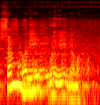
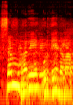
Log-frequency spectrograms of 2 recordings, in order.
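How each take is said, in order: First: The middle word is said with a V sound. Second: The middle word is said with a D sound. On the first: The speaker calls it right. "वास्तविकता यह है" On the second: The speaker calls it wrong. "इसके भी उच्चारण बहुत लोग गलत गलत तरीके से करते हैं"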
